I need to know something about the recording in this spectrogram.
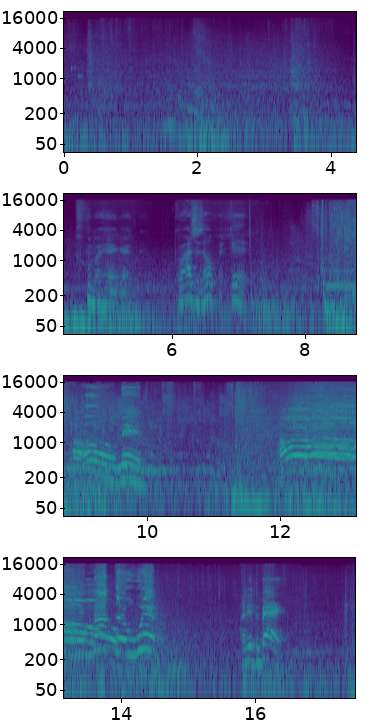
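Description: Two young men talk with animation, close to a microphone.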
